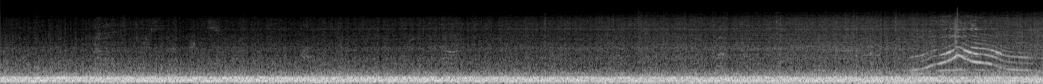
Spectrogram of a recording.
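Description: Steady, loud cabin noise inside a Boeing 737-700 climbing after takeoff: a deep rumble of the CFM56 engines and rushing air. About a second before the end, a brief high-pitched voice rises and falls over it.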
